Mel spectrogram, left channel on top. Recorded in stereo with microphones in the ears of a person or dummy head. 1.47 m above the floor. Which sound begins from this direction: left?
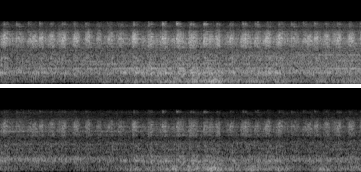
A lawn mower, at 0.0 s.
